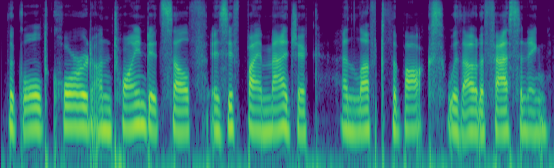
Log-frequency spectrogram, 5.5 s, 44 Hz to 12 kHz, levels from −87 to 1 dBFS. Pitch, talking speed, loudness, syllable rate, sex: 155 Hz, 175 wpm, -19 LUFS, 4.5 syllables/s, female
